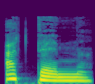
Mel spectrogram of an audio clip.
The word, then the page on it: Athènes: francais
